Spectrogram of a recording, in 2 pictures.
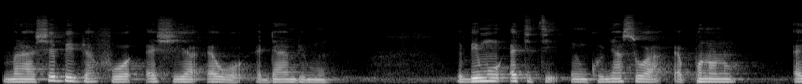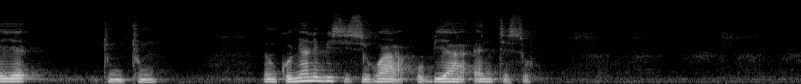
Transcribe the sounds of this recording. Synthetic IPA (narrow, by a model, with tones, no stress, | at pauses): m̩˨m˨ɾã˨ɕɛ˦be˦d͡ʑᶣa˦˨fʊ˨ɔ˦ɛ˦ɕi˨a˨ʔɛ˦wɔ̰˨ɛ˨dã˦mbi˦mũ˦ | e˨bi˦mũ˦ɛ˦tʰi˨tʰḭ˨ŋ̩˨kʰo˨ɲᶣ˦ã˦sʊ˦a̰˨ɛ̰˨pʰʊ˦nʊ̃˦nʊ̃˦ | ɛ˦jɛ˦ | tʰũ˨ntʰũ˦m | ŋ̩˨kʰo˨ɲᶣ˦ã˦nʊ̃˦bi˦si˨si˨ɦɔ˦a˨o˨bi˦a˦n̩˦tʰɪ˨sʊ̰˨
